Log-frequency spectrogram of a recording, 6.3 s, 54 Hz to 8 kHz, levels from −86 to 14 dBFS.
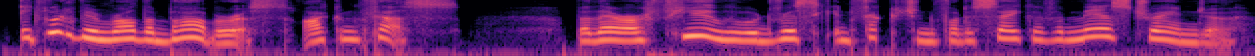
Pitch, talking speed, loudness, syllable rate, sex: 240 Hz, 220 wpm, -17 LUFS, 6.1 syllables/s, female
